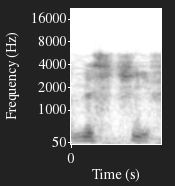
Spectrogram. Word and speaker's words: mischief: Well, I look at the word mischief as the key word, or mischief is how you want to pronounce it, mischief.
